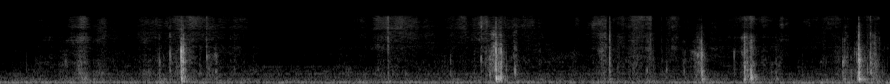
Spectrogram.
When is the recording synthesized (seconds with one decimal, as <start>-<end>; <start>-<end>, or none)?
0.0-0.9; 7.2-7.8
